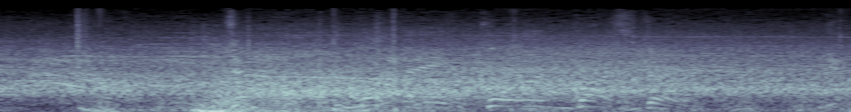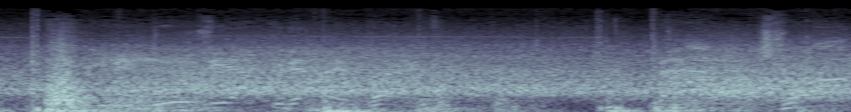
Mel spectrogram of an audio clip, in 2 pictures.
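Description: Heavy thuds ring out as bodies slam onto the mat.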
